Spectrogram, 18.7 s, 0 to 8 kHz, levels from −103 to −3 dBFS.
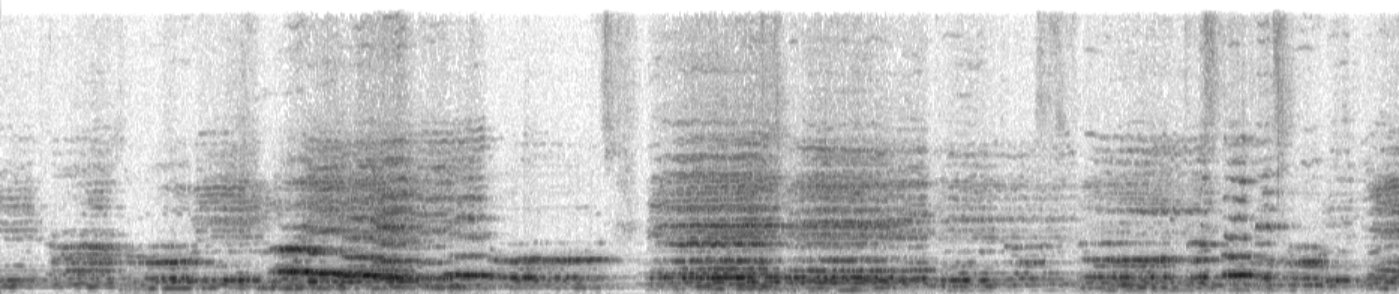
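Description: A noise suppressor applied to music or sounds runs throughout, its gain swinging by about 15 dB. It treats held tones and decaying tails as noise, so attacks pass while sustained sound sinks and pumps. Sound cut by the noise suppressor drops by about 8 to 12 dB at 0.00–0.84 s, 1.56–1.92 s, 8.07–8.75 s, 12.37–12.62 s, 12.94–14.56 s, 15.64–16.30 s and 16.97–18.44 s. Short concealed packet loss at 9.70 s leaves a brief smear or wobble: 20 ms of audio never arrived, and the decoder bridged 18 ms of it by extending the preceding sound before blending back into the real signal.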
